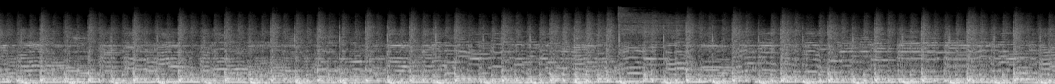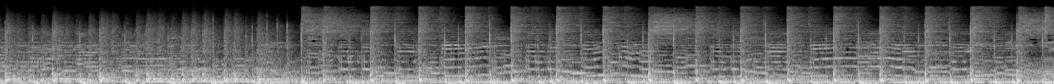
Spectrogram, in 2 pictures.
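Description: Blues-rock band playing live: electric guitar, electric bass and drum kit, with the drums to the fore. About two-thirds of the way in the sound turns brighter.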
